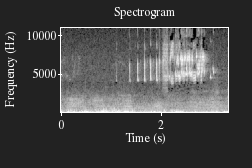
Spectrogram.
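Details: Corn bunting singing its short, often repeated motif with a rustling, crackling sound: a run of separate ticks speeding up into a high jangling, fizzy trill. Low rumbling wind or traffic noise runs underneath.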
